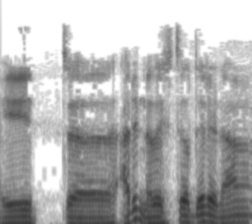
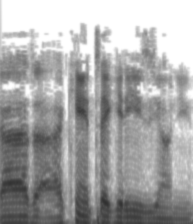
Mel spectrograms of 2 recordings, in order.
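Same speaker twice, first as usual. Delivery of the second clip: usual speaking voice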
